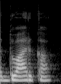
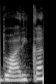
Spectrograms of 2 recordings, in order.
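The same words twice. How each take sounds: First: द्वारका with no i between r and k; correct pronunciation. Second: द्वारिका with a short i before ka; wrong form shown. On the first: Teacher giving the correct form, द्वारका without i. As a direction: say द्वारका as dvaar-kaa. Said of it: "द्वारका ऐसे लिखा जाता है". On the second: Teacher citing the mistake, द्वारिका with an added i. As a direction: say द्वारिका as dvaa-ri-kaa. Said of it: "द्वारिका नहीं लिखा जाता". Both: Shown as a demonstration.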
